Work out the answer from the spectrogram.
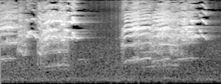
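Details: Lorikeets giving two harsh, buzzy screeching bursts, each about a second long, separated by a short silence; the calls are rasping and high, with no other clear sounds.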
